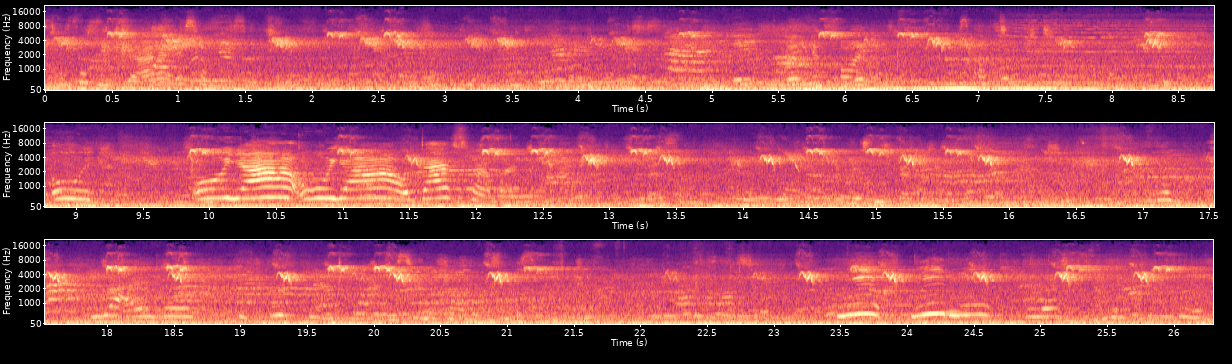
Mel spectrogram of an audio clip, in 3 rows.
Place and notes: Schinkestr., Neukölln, Berlin - playground, sunday afternoon
playground between Schinkestr. and Maybachufer, within a quite typical berlin backyard (Hinterhof) landscape, warm spring sunday afternoon.
(tech: SD702 Audio technica BP4025)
